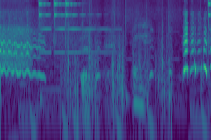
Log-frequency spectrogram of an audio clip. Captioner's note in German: jubelnd; Glockenschlags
